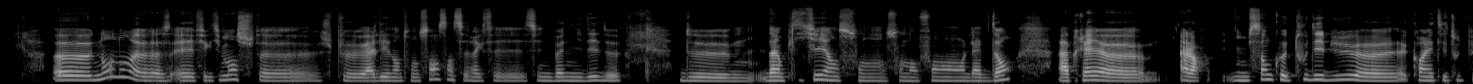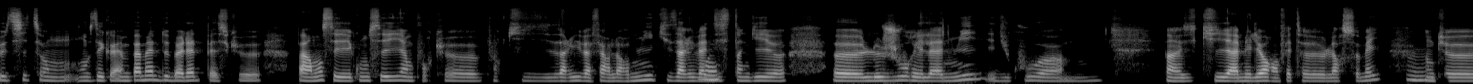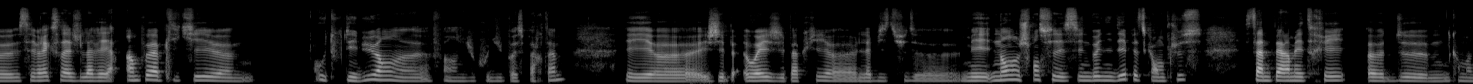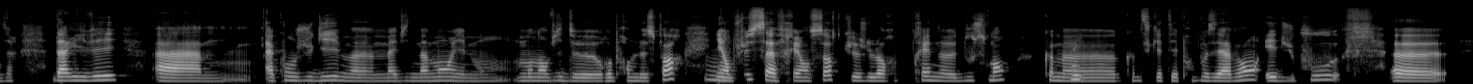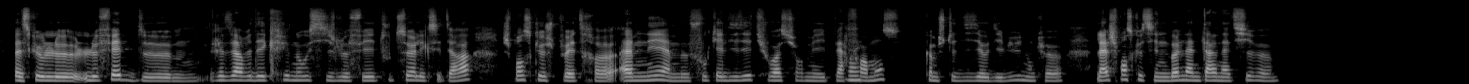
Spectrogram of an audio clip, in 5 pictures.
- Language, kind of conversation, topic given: French, advice, Comment surmonter la frustration quand je progresse très lentement dans un nouveau passe-temps ?
- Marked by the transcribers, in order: stressed: "sport"; "alternative" said as "anternative"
